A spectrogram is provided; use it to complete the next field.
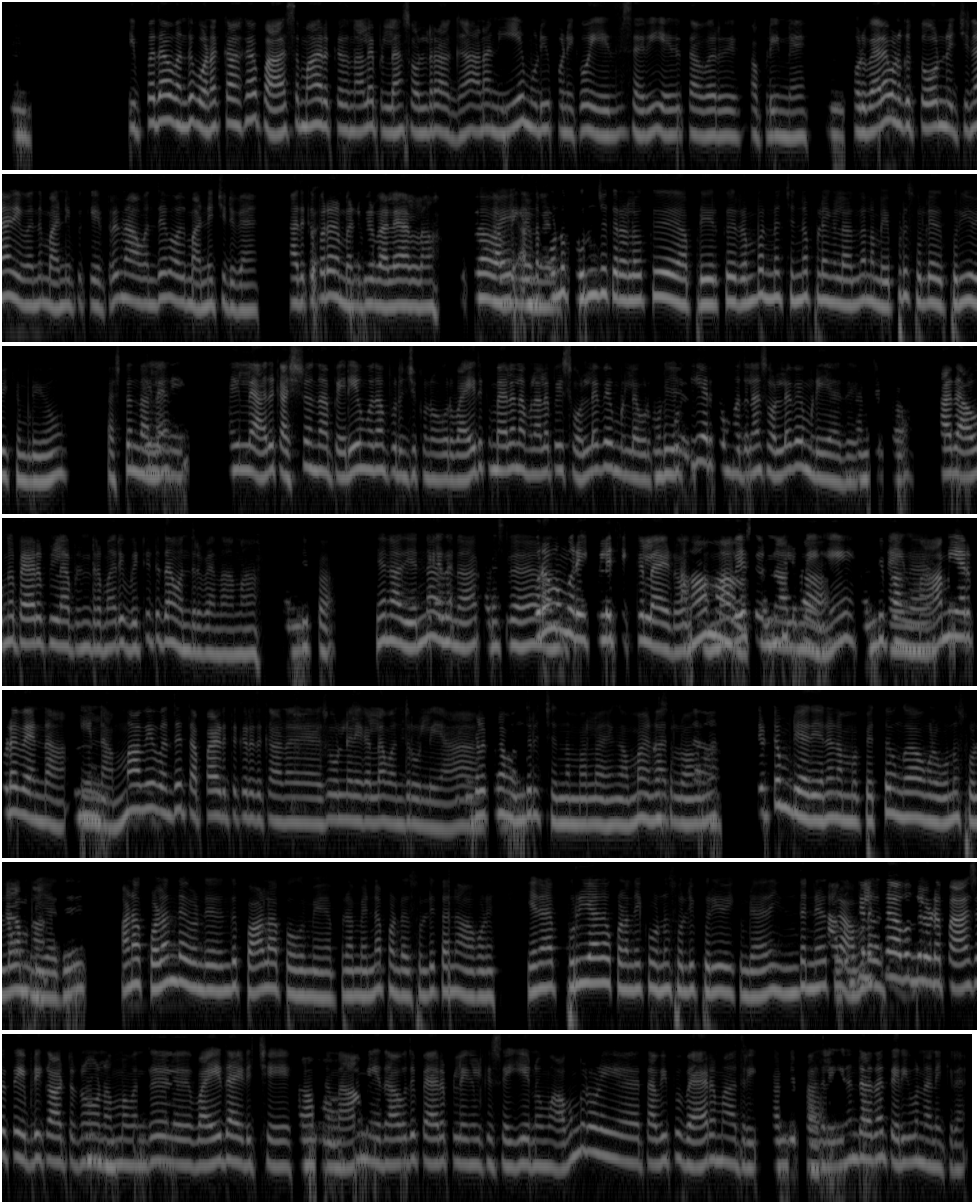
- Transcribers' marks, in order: other background noise; unintelligible speech; other noise; unintelligible speech; tapping
- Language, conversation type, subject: Tamil, podcast, பிள்ளைகளிடம் எல்லைகளை எளிதாகக் கற்பிப்பதற்கான வழிகள் என்னென்ன என்று நீங்கள் நினைக்கிறீர்கள்?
